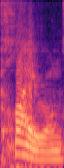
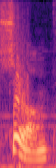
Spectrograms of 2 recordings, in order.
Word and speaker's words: Chiron: of these names but yeah I believe that is pronounced Chiron so that's the correction from one of the previous episodes right called it Shawn but honestly is the same spelling as the bugatti chiron so so makes sense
